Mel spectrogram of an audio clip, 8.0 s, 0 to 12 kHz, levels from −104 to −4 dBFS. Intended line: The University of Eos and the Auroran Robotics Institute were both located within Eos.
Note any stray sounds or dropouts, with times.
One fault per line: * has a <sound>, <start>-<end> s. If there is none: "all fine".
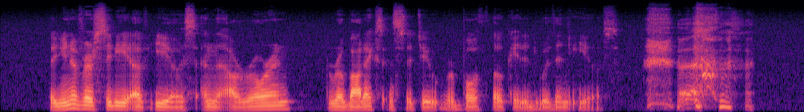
* has a laugh, 6.4-7.6 s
